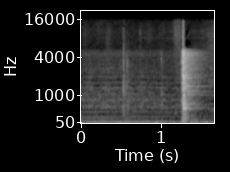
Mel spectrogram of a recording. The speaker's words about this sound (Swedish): Vi spolar tillbaka bandet.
